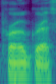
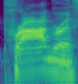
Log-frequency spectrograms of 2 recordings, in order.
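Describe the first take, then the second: First: The first vowel is softened, less nasal. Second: The first vowel is a nasal American vowel. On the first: "but progress feels nicer" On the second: "I think progress is the correct way to say it"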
